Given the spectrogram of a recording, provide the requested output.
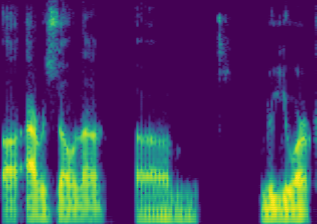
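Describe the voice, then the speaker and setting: The speaker is a man with an American accent. His pitch is very deep and low, and his intonation is fairly even. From New Jersey. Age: 60s. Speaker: UFO investigator. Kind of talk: podcast interview. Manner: casual, hesitant fillers.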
